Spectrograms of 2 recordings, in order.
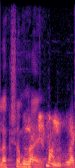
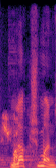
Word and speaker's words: Lakshman: caller today is laksham from Baroda from Baroda laksham lakshman sorry I got your name wrong how are you lakshman you're watching this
